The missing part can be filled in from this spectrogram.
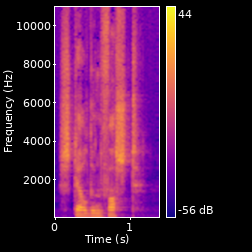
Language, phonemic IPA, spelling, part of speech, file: Dutch, /ˈstɛldə(n) ˈvɑst/, stelden vast, verb, Nl-stelden vast.ogg
- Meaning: inflection of vaststellen: 1. plural past indicative 2. plural past subjunctive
